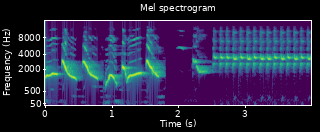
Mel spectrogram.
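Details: Loud White-rumped shama lure song packed with isian: strong swooping downslurred whistles, a brief pause and a thin note, then a rapid, even buzzy trill to the end.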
